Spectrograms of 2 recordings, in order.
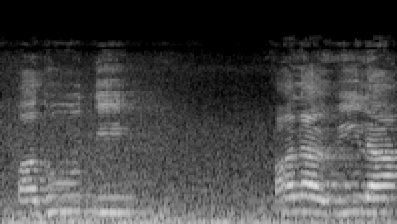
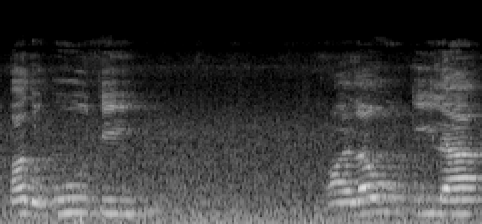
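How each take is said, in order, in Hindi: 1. स्वर ग्लॉटल स्टॉप के बिना पिछले व्यंजन से जुड़ जाता है। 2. ग्लॉटल स्टॉप दूसरे शब्द की शुरुआत करता है। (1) "नंबर तीन नक़ल हरकत" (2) "नंबर एक आदम सकता"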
